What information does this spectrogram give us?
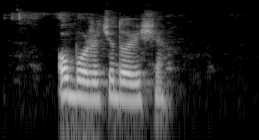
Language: Russian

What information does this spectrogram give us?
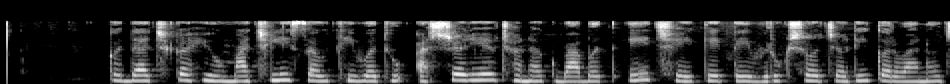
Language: Gujarati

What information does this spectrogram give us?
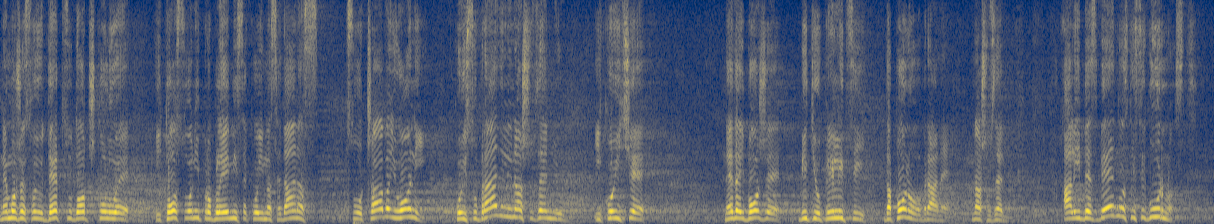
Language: Serbian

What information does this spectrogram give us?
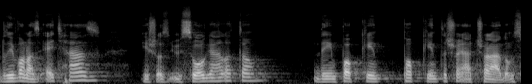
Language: Hungarian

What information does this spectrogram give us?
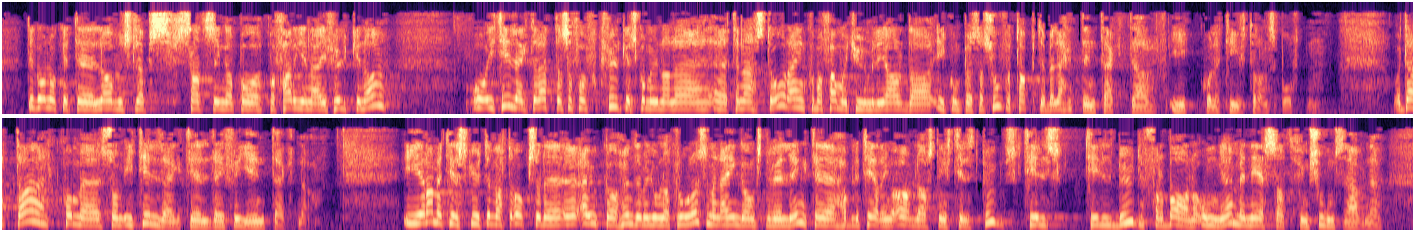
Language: Norwegian Nynorsk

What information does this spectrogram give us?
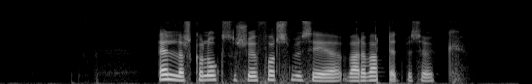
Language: Norwegian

